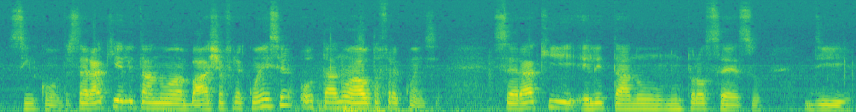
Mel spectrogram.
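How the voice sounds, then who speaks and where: A man with a Brazilian Portuguese accent giving an informal spoken lesson on communication, unhurried and repeating words as he explains. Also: medium pitch, darkish tone, slight background noise. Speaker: communication coach.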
